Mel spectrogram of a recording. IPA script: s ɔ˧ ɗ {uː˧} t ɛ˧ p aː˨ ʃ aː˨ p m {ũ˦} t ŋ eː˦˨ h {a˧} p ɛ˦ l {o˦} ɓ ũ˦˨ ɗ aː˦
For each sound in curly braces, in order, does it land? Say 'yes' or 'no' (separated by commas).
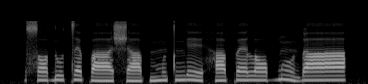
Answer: no, no, yes, no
